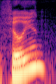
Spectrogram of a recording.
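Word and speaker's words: Fillion: No, it's senior cuz how do you pronounce his name? Fillian. Is it Nathan Philly? Nathan Fillian. Yeah.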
